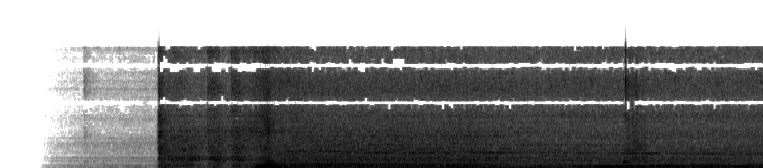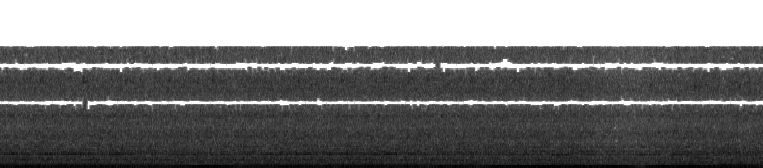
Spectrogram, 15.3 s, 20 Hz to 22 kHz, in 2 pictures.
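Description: Car engine starting about a second and a half in and then idling steadily. It is driving the 722.6 automatic transmission's pump, which pushes the old fluid out of the disconnected cooler return line during a transmission flush.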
